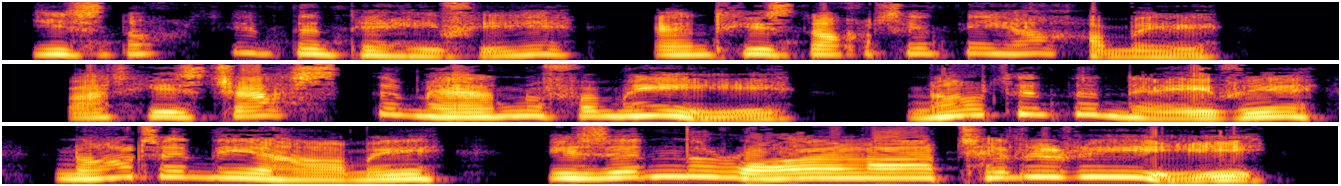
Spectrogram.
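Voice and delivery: put-on very old lady piping up; high, thin, singsong little voice. A narrator's reading. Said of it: "piped up in a thin voice".

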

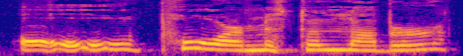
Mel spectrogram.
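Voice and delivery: high, slow, drawn-out coo. A narrator's reading. Pigeon pitying Lubber's bloody nose, cooing. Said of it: "cooed Katy".

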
